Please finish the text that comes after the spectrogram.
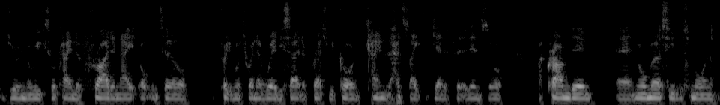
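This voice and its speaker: Very deep, flat, husky male co-host. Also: rough recording. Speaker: podcast co-host. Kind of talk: casual podcast chat.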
